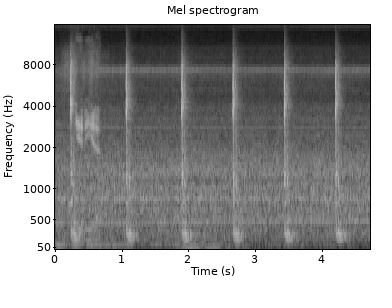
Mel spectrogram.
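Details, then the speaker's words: Cheap Chinese 12 V diesel heater, first start in a shed: sharp even ticks a bit over once a second from the dosing fuel pump priming, with a fairly loud buzzing from the heater unit; normal priming. "only thing is that's making quite loud buzzing noise can't hear the fuel pump taken so oh there we [Music] go"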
